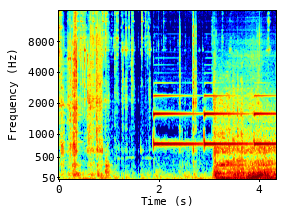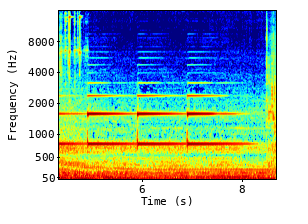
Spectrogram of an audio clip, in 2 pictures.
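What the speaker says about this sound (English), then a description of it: "All right, let's go ahead and start the car up." Keys jangle before a Ford Crown Victoria cranks over and its engine catches, settling into a steady idle close by while a repeating chime sounds from the dashboard.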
